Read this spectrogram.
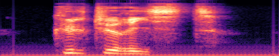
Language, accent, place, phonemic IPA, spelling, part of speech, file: French, France, Lyon, /kyl.ty.ʁist/, culturiste, noun, LL-Q150 (fra)-culturiste.wav
- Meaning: bodybuilder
